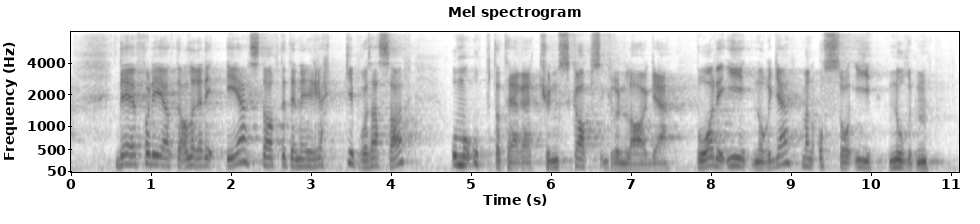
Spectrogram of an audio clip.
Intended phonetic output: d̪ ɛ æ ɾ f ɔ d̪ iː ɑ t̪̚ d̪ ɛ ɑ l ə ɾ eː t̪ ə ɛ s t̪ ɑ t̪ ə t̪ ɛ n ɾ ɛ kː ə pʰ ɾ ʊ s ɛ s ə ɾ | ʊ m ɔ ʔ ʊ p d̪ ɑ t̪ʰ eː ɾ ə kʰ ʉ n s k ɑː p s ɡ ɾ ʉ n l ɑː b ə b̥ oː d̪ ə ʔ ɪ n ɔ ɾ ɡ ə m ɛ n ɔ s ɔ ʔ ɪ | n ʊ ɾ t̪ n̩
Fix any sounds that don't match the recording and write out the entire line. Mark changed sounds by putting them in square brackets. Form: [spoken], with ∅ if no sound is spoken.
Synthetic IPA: d̪ ɛ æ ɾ f ɔ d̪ iː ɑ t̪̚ d̪ ɛ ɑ l ə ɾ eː [d̪] ə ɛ s t̪ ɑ t̪ ə t̪ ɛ n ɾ ɛ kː ə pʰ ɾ ʊ s ɛ s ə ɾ | ʊ m ɔ ʔ ʊ p d̪ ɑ t̪ʰ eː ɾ ə kʰ ʉ n s k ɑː p s ɡ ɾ ʉ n l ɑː [ɡ] ə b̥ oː d̪ ə ʔ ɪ n ɔ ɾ ɡ ə m ɛ n ɔ s ɔ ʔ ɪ | n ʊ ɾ [d̪] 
